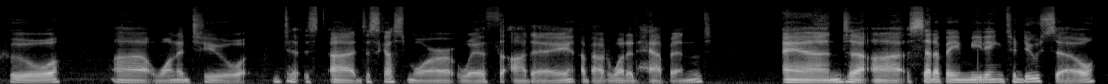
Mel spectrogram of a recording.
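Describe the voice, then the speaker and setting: A man acting as game master, giving a casual recap of a tabletop game in halting phrases with frequent pauses. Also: on the low side, no room sound. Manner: halting, pausing often between phrases.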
